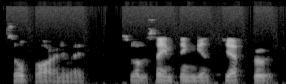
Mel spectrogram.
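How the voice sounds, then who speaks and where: New york guy doing color commentary, real low voice, tinny phone sounding audio. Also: steady tone, slightly rough. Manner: analytical, easygoing, a little halting. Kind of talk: baseball commentary.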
